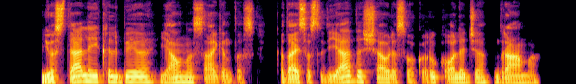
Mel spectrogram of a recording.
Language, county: Lithuanian, Vilnius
